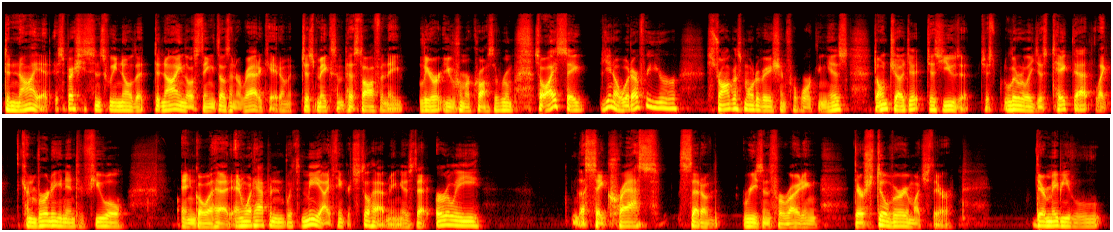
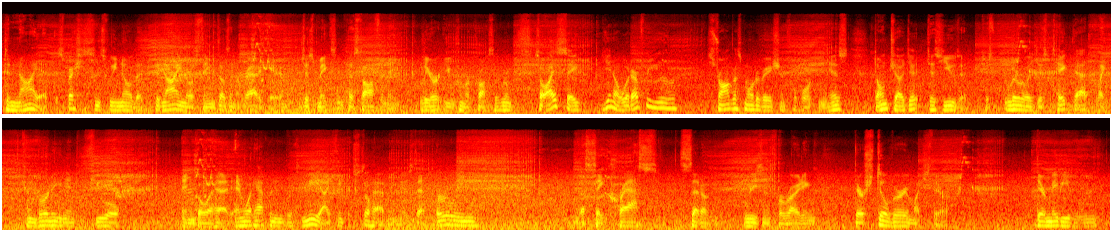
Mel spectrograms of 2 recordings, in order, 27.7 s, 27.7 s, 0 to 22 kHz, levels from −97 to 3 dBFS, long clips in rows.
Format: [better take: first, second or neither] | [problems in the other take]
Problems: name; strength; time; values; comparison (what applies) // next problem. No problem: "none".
first | wind noise on the microphone; heavy; 3 dB below the speech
